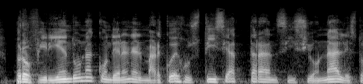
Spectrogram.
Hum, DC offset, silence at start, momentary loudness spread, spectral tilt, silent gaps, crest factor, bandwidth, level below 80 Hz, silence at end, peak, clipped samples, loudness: none; under 0.1%; 0.15 s; 7 LU; -6 dB/octave; none; 14 dB; 13 kHz; -42 dBFS; 0 s; 0 dBFS; under 0.1%; -15 LUFS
